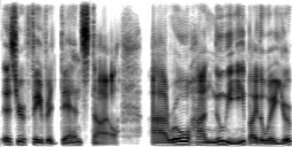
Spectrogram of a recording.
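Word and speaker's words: aroha nui: you Yan what is your favorite dance style arohanui by the way your pronunciation of this Mai word is spot on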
